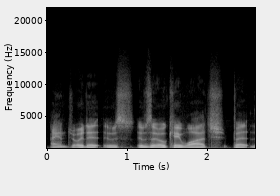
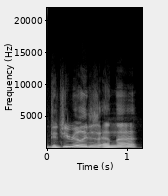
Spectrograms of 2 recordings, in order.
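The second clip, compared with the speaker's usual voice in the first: high incredulous quote; 11 semitones higher than usual. Retold or imitated. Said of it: "He'd be like".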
